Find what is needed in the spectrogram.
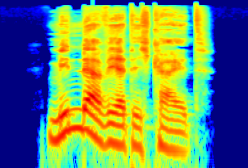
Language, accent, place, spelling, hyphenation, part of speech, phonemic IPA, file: German, Germany, Berlin, Minderwertigkeit, Min‧der‧wer‧tig‧keit, noun, /ˈmɪndɐˌveːɐ̯tɪçkaɪ̯t/, De-Minderwertigkeit.ogg
- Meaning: inferiority, low quality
